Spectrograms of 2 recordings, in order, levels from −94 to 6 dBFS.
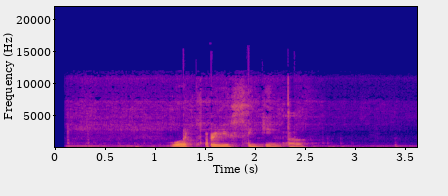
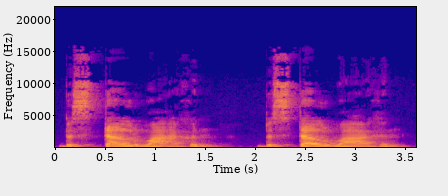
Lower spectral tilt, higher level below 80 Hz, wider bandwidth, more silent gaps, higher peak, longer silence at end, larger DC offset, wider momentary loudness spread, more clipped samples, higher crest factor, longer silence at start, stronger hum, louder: about the same, -5 dB/octave vs -4 dB/octave; second, -66 dBFS vs -52 dBFS; second, 14 kHz vs 15.5 kHz; neither; second, -14 dBFS vs 0 dBFS; about the same, 0.2 s vs 0.1 s; neither; first, 20 LU vs 12 LU; neither; about the same, 20 dB vs 18 dB; about the same, 0.1 s vs 0.05 s; neither; second, -31 LUFS vs -18 LUFS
